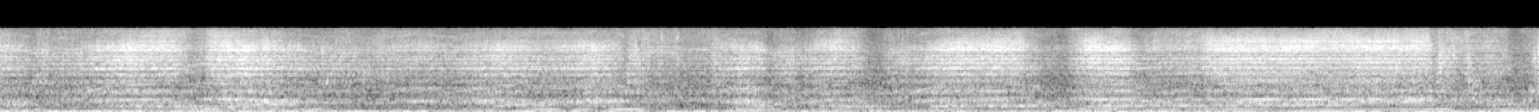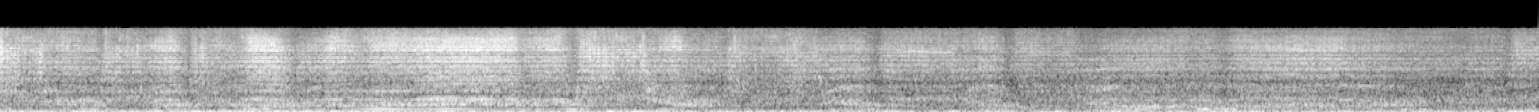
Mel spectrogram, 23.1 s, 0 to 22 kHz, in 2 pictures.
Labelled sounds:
3.1	3.3	vessel noise, 0.80 to 0.90 kHz
4.1	4.4	vessel noise, 6.4 to 6.6 kHz
11.9	12.2	vessel noise, 6.6 to 6.8 kHz
15.1	16.0	vessel noise, 2.7 to 5.2 kHz
16.3	16.5	vessel noise, 4.7 to 4.9 kHz
17.7	18.0	vessel noise, 5.5 to 6.5 kHz
18.3	19.6	vessel noise, 2.8 to 3.4 kHz
20.9	21.2	vessel noise, 6.7 to 6.8 kHz
21.7	23.0	vessel noise, 1.4 to 6.4 kHz

